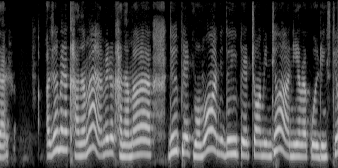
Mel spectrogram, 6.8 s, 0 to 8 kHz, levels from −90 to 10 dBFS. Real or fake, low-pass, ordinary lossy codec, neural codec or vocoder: fake; none; none; codec, 16 kHz, 4 kbps, FreqCodec, larger model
